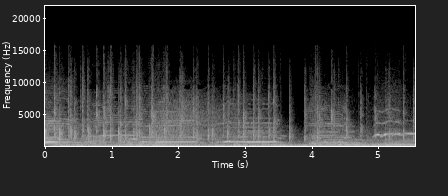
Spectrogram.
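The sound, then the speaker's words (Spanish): A crowd of people who came to a radio station applauds steadily for several seconds to welcome a guest. It is a dense patter of many hands clapping at a constant loud level, with scattered cheers and a few high whistle-like tones rising over it. “Vamos a recibirla con un fuerte aplauso.”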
